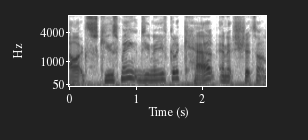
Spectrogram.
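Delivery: high, overly polite neighbor voice; polite complaint to neighbor. Retold or imitated. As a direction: put on a prim polite voice. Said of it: "be like".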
